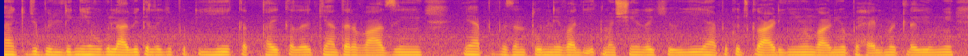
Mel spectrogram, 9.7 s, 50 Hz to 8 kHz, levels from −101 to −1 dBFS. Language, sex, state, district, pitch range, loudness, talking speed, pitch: Hindi, female, Bihar, Sitamarhi, 135-145 Hz, -18 LUFS, 240 wpm, 140 Hz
